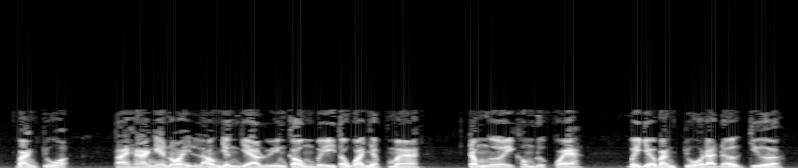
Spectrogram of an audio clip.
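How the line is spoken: Soft question. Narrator (Vietnamese): Triển Phi khẽ cất tiếng hỏi

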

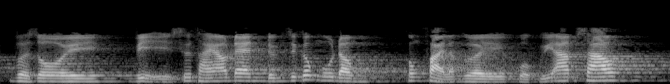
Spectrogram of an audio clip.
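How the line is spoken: Stammering. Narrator (Vietnamese): Chốc sau chàng mới lắp bắp

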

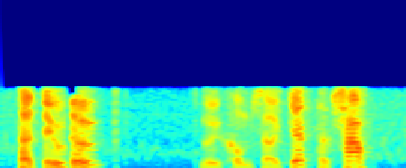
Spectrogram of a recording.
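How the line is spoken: Shout. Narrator (Vietnamese): Phàn Nhất Ông quát

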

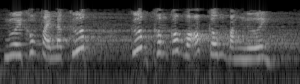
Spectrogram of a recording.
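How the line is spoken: Shouted. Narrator (Vietnamese): Phương Dung quát

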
